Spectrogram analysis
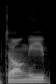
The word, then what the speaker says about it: Tongi: Tongi. You pronounce the T's like a D in the Tongi culture.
